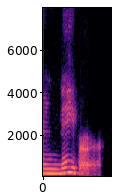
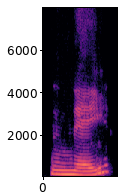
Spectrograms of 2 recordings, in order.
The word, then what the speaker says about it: neighbor: Here are two syllables. A lot of letters, but we don't hear all of the sounds. Our neighbor next door. Nay.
